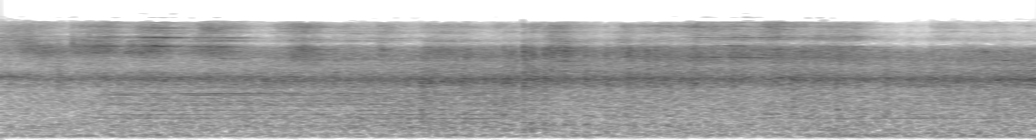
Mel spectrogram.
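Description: Double-stack container freight train passing close by, a steady, loud noise of the cars rolling along the track.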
